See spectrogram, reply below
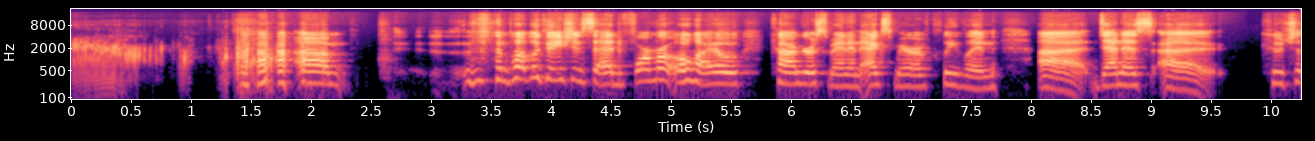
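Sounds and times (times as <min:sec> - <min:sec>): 
man's voice imitating a loud buzzing fart: 0:00.0 - 0:02.0
speech: 0:01.4 - 0:02.4, 0:03.3 - 0:10.2.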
